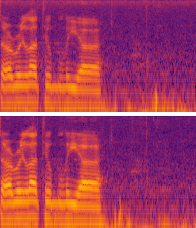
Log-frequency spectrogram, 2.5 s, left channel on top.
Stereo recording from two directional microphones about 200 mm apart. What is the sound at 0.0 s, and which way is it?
Speech, 25° right (ahead or behind).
